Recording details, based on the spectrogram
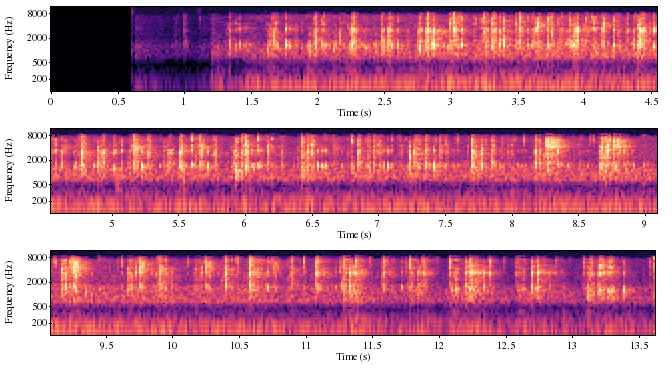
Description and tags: Liquid noise almost like water sound, but really is eating a sandwich.
cinema, creepy, drama, dramatic, film, filming, horror, illusion, intro, loop, night, noise, scream, solo, talking, vanished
